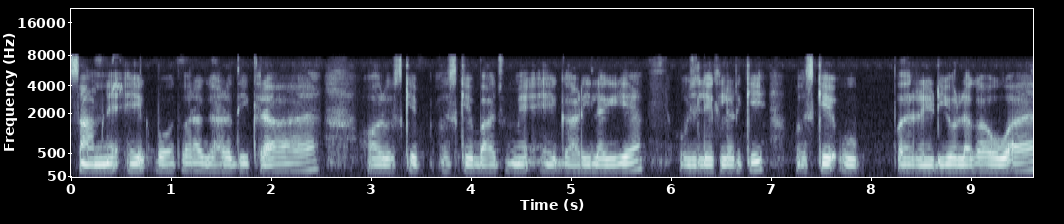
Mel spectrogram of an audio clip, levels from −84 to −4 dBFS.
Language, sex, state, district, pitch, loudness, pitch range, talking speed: Hindi, male, Chhattisgarh, Raipur, 130 Hz, -20 LUFS, 125-135 Hz, 160 wpm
